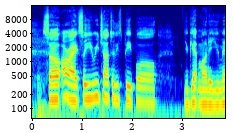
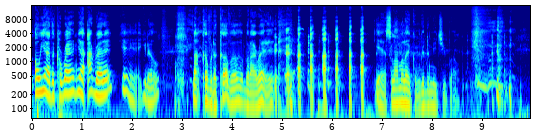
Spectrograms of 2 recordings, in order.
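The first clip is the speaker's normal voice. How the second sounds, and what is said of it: Imitates another person's voice. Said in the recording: “my Denzel impression.”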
